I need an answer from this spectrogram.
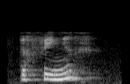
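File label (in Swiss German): "finger", Haut Rhin; medecine; doigt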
